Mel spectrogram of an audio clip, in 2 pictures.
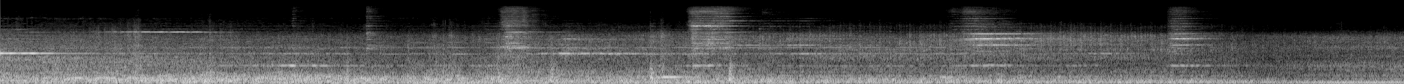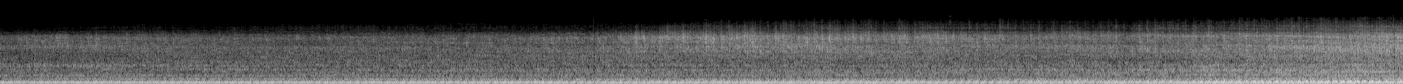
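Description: Heritage train cars and goods wagons rolling by slowly, their wheels squealing in short high tones among knocks and clanks. After about twelve seconds these give way to a steady low diesel engine hum.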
